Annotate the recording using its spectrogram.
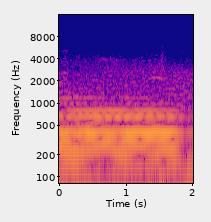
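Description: Film score: brass holding one sustained chord over a low bass note, dropping away shortly before the end.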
